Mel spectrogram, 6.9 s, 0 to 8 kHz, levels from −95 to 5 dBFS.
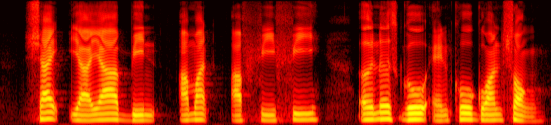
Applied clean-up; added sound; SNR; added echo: none; none; none; none.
